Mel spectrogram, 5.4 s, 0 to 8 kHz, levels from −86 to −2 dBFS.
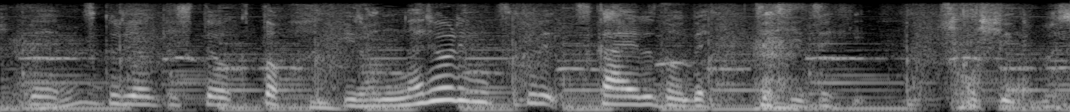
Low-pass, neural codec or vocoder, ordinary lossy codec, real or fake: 7.2 kHz; none; none; real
